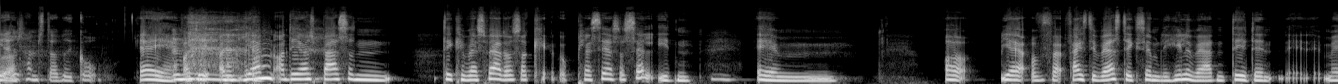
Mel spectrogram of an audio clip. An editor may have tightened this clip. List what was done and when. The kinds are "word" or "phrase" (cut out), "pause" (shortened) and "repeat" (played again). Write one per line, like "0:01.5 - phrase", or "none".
none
